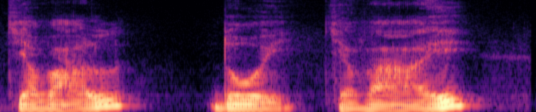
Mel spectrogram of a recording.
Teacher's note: Praticamente, disin così tanto per dare un'idea, come i domandi scuse e perdono in genogli davanti ai linguisti, ma è giusto per far capire, è come se la parola chiaval, tal tempo, la L finale, fosse state stricciate dal palato e da chiavala diventa chiavagli, chiavai, vadi al bene. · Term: palatalizzazione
